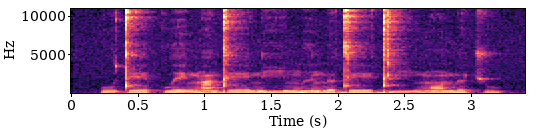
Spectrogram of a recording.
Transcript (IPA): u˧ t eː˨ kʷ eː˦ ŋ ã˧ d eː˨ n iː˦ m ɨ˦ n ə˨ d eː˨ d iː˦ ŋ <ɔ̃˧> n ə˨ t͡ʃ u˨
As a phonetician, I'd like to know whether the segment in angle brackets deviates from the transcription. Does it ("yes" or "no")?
no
